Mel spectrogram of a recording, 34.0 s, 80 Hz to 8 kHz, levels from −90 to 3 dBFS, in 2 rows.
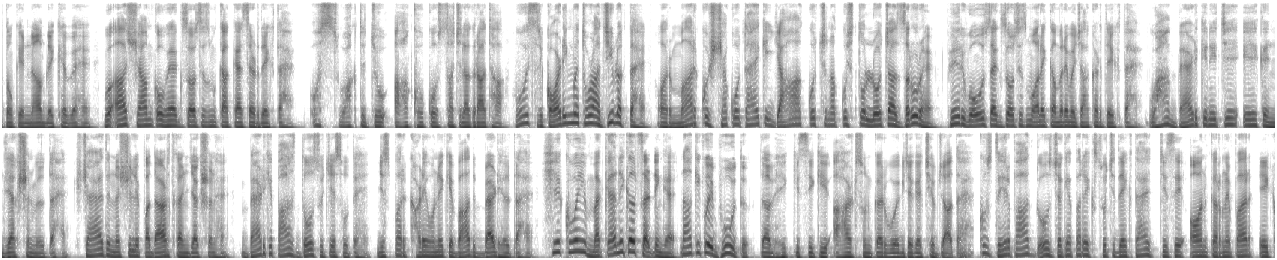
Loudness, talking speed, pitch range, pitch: -26 LUFS, 215 wpm, 105-140 Hz, 120 Hz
